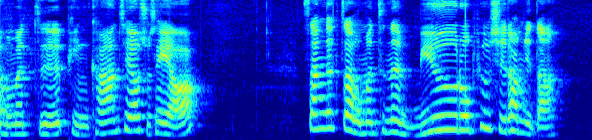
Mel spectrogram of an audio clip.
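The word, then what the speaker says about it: μ: 쌍극자 모멘트는 뮤로 표시를 합니다. 뮤. 얘를 뮤라고 읽고요.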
